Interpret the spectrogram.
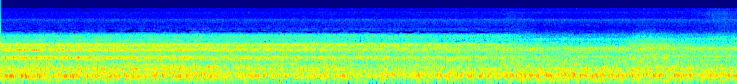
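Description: Canada Line electric train running along the platform in an underground station: a steady whine with several held tones over a rushing rumble, slowly getting quieter.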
